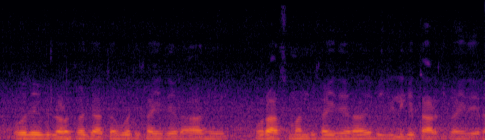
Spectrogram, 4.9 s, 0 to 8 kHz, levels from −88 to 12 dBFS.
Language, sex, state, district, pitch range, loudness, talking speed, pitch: Hindi, male, Goa, North and South Goa, 100-105 Hz, -28 LUFS, 260 wpm, 105 Hz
